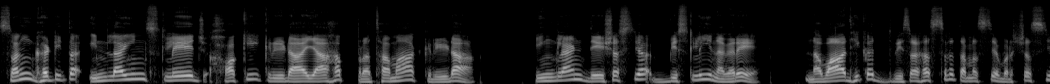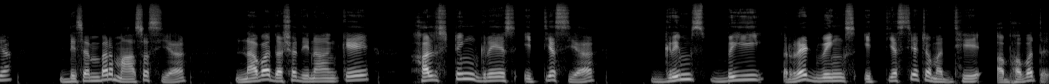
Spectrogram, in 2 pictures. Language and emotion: Sanskrit, neutral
